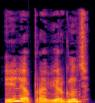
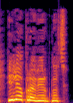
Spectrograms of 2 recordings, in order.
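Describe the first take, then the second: First: A different, lower man's voice, dry; husband's deep voice. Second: Higher, easy agreeing tone; agreeing young man. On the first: Elena's husband cuts in, dry low voice. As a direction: drop in a flat correction. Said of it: "подал голос еленский муж". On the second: Юнец agrees with the husband, light higher voice. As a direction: concede it lightly. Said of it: "согласился юнец". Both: A narrator's reading.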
